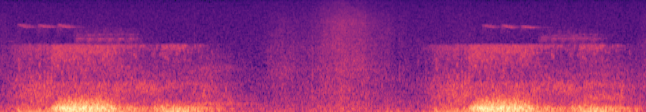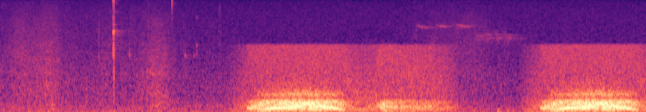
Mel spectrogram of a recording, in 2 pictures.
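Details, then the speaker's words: Lung auscultation in an OSCE demonstration, stethoscope on the chest as the patient takes deep breaths in and out through the mouth; soft, clear rushing sounds on each breath; normal vesicular breath sounds. "are now going to listen to the chest if you could just take some deep breaths in and out through your mouth"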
